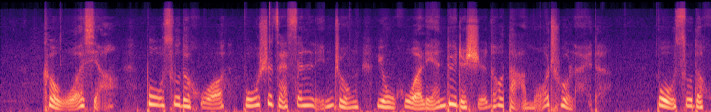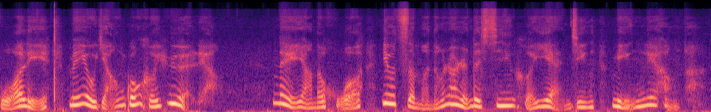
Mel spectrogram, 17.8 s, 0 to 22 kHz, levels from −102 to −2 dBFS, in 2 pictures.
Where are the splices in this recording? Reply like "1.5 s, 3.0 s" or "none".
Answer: none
